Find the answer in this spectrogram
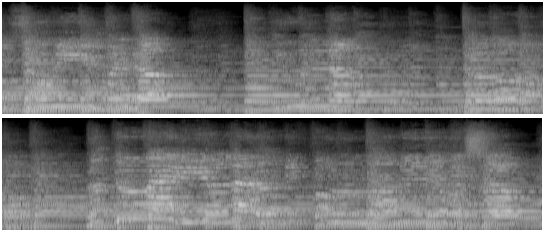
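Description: Two acoustic guitars strummed together, accompanying a woman singing a country-pop song.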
